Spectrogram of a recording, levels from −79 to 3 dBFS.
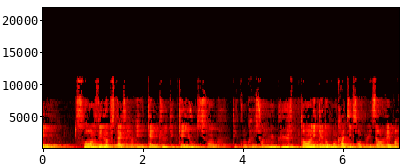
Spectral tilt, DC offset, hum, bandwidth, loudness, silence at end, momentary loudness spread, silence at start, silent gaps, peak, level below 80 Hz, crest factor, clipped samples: -6 dB/octave; under 0.1%; none; 11.5 kHz; -27 LUFS; 0 s; 13 LU; 0 s; none; -12 dBFS; -58 dBFS; 16 dB; under 0.1%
